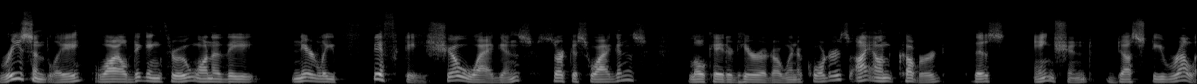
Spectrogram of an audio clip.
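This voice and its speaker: A man speaks with a bright, sharp tone and lively intonation. The sound is dry and close with no echo, over a quiet background. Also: medium pitch for a man, fairly slow pace. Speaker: circus showman. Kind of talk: casual talk to camera.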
